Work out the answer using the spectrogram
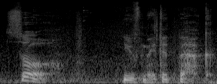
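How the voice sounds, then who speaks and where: A grave, suspicious authority figure for a dramatic game scene. His deep voice is brooding and very deliberate, with faint ambience around it. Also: sing-song, slight background noise, exaggerated voice. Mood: guarded. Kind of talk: dramatic video game cutscene acting.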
